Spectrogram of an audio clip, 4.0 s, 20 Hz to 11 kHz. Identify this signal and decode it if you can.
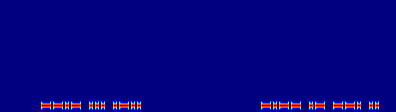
Morse code, heard as a keyed tone, about 40 wpm, 700 Hz. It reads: QSL YAGI
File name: course / instant-qso-element-course-3 / IQE Course 3 - Lesson 89 - YAGI - Two Elements - 40wpm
